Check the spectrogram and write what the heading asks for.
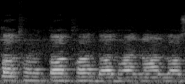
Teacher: त थ और ल स का उच्चारण होता है दंत से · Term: दंतय वर्ण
